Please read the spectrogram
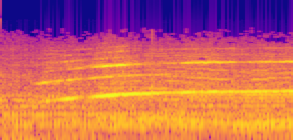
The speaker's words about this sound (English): Hit the siren. I'll get the light.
